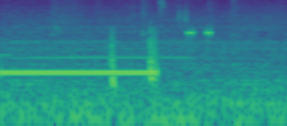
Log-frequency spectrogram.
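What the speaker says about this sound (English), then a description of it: "Call him, but the phone rings for a while before it connects." A telephone rings in the video game Ace Academy before the call connects: a steady electronic tone, then a couple of short, clipped beeps.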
